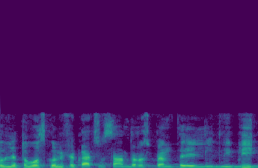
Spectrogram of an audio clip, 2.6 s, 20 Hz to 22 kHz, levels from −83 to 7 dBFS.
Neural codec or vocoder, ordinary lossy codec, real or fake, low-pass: codec, 44.1 kHz, 3.4 kbps, Pupu-Codec; MP3, 64 kbps; fake; 7.2 kHz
